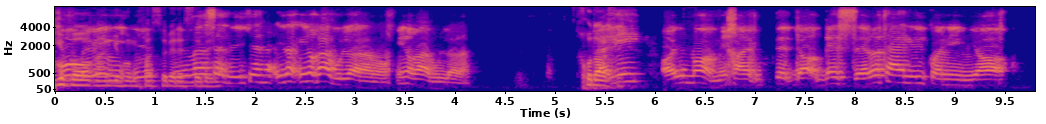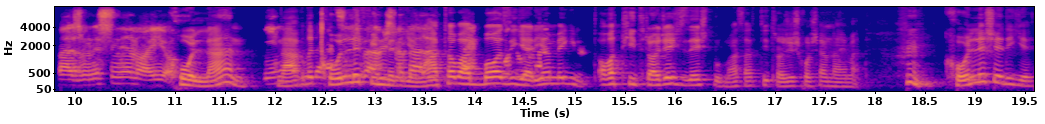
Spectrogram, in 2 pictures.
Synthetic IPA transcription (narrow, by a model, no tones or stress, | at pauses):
iɡevɒːɣʔænjeɦomxɒːst̪ebeɾesmæsæleieiːnoʔiːnoɣæbuld̪ɒːɾæmɒ̰ʔinoɣæbuːld̪ɒːɾæ̰m | xod̪ɒæli | ʔɒːjɑmɒːmixɒjmjɒɢesːeɾot̪ʰæhlilkʰoniːmjɒː | mæzmuːnesiːnemɒːijokʰolːænːæɣd̪ekʰolːefilmed̪iɡemɒhæt̪ʰːɒːbɒːjæd̪̚bɒːziːɟæɾiæmbe̞ɟiːmʔɒːɣɒːt̪ʰit̪ʰɾɒːd͡ʒeʃze̞ʃt̪̚buːd̪mææsælæt̪ʰiːt̪ʰɾɒːd͡ʒeʃχoʃæmnæjomæ̰d̪̥ | kʰolːe̞ʃed̪iɟe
